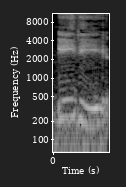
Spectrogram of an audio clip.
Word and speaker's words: EDI: why are you named edie edie is the phonetic pronunciation of e d i that is an acronym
